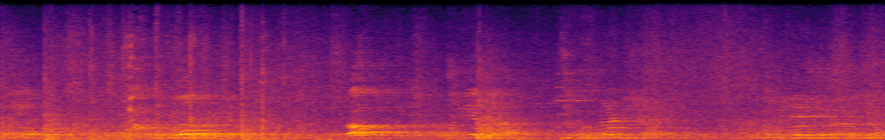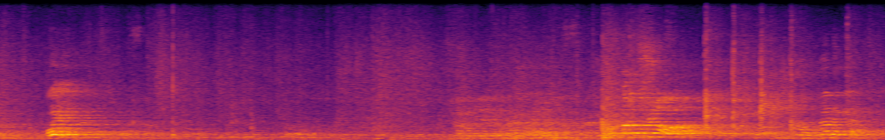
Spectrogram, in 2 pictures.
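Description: Men shout from the side of the mat.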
